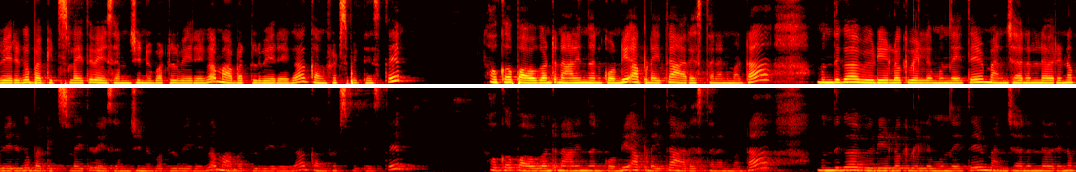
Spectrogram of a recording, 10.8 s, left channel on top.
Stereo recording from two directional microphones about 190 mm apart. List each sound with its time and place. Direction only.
0.0 s a woman's voice: 40° left (ahead or behind)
